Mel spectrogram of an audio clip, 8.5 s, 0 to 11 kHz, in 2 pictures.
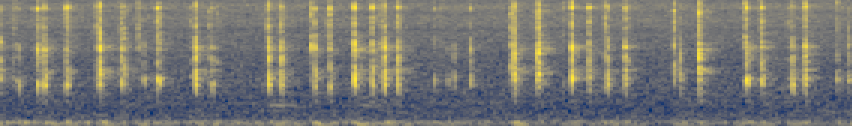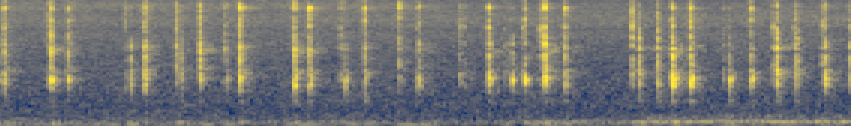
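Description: Both hands type fast with their fingertips on a compact 60% backlit mechanical keyboard with lit plastic keycaps. The result is a rapid, uneven stream of short, crisp key clacks centered around 1.2 kHz, each dying away almost instantly, with a steady low rumble underneath.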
